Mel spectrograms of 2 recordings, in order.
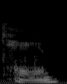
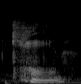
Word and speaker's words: Kane: it's supposed to be Kane my name's not Kane well I mean it is but it's not quite at the same time what do you mean it's actually pronounced Kan not Kane he enunciates his name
